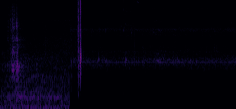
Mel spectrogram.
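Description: Near silence: faint handling noise of hands working a memory card reader, with one short click less than a second in.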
